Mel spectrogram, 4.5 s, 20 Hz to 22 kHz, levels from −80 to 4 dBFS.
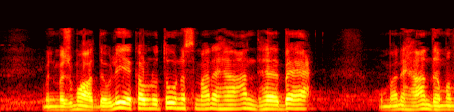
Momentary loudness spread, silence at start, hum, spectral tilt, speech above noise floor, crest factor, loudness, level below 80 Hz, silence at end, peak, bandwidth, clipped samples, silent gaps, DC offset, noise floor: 12 LU; 0.4 s; none; -7 dB/octave; 31 dB; 14 dB; -14 LUFS; -62 dBFS; 0 s; 0 dBFS; 8 kHz; 0.2%; none; under 0.1%; -44 dBFS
